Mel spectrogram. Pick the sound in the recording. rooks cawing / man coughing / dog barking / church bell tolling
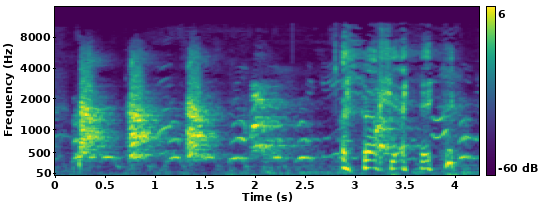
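dog barking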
